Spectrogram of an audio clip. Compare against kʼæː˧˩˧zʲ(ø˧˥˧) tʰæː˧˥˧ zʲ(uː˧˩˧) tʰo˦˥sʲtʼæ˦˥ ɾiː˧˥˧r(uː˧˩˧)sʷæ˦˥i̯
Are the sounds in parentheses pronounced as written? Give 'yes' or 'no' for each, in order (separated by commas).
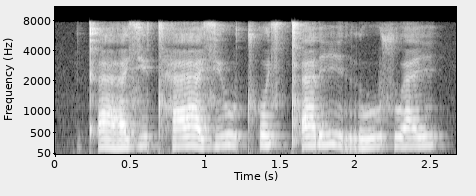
yes, no, no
